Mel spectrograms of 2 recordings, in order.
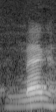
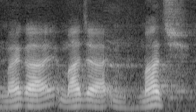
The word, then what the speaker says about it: Magi: The Bible says they're Magi, Magi, whichever from the region you're from, you can pronounce it either way you want.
